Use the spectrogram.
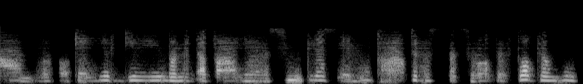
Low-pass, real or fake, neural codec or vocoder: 5.4 kHz; fake; codec, 44.1 kHz, 0.9 kbps, DAC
